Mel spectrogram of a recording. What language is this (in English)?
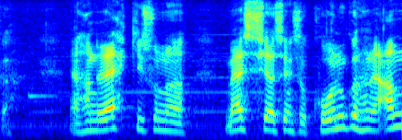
Icelandic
